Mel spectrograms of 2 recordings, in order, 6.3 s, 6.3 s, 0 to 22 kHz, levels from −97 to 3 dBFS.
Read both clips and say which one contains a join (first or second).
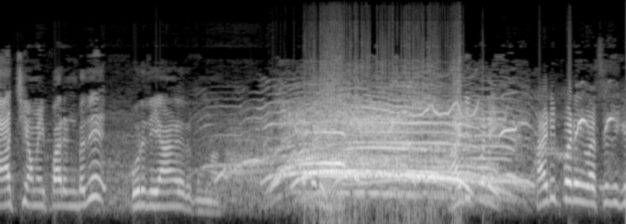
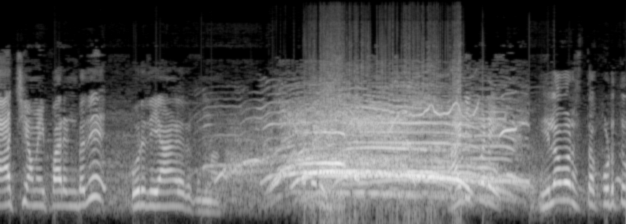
second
